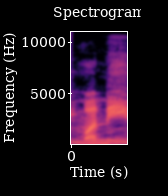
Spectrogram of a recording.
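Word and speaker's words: money: की मनी hockey, तो यहाँ पर ई शब्द के अंत में EY कई बार बड़ी ई की जैसे पढ़ा जाता है।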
